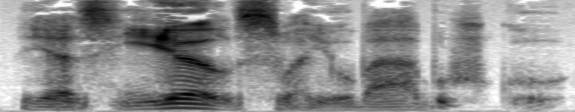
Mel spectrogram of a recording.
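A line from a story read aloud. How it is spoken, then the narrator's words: Growl from above, darkness. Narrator (Russian): прорычал голос сверху из темноты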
